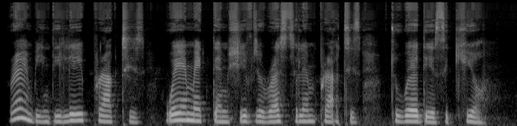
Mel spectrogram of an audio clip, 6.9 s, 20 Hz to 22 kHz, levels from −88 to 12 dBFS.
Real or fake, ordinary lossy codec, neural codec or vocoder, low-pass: real; none; none; none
